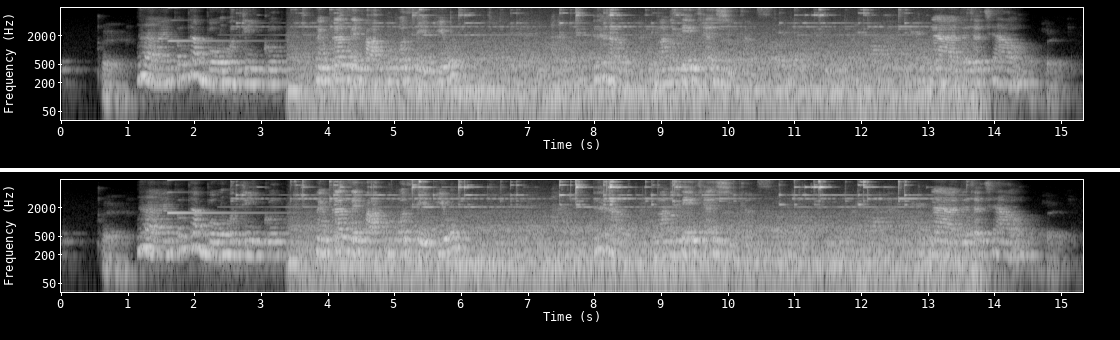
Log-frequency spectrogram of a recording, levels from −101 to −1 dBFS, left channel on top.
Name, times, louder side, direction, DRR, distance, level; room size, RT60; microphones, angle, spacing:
voice 1, 0.6-0.9 6.9-7.9 8.8-9.0 11.3-11.9 12.6-13.1 14.5-15.0, left 2 dB, 50° left, 3 dB, 0.5 m, -39 dB
voice 2, 1.1-6.1 8.0-10.6 12.0-14.5, left 1 dB, 35° left, -5 dB, 2.1 m, -29 dB
Marimba xylophone, 1.6-3.7, right 7 dB, 80° right, 0.5 m, -39 dB
sound 1, 2.5-7.2 7.5-10.4 10.8-13.8, right 8 dB, 30° right, 0.4 m, -32 dB
sound 2, 3.4-13.8, left 1 dB, 80° left, 1.0 m, -31 dB
6.6 x 4.4 x 3.2 m, 0.92 s
head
